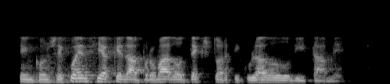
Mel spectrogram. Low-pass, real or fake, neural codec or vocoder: 3.6 kHz; real; none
